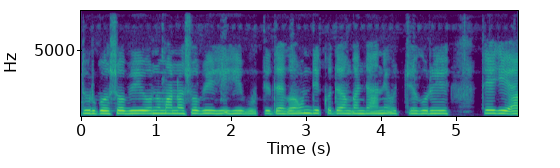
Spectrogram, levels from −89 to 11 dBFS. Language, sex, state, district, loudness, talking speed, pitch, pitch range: Chakma, female, Tripura, Dhalai, -14 LUFS, 165 wpm, 215 Hz, 210-220 Hz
